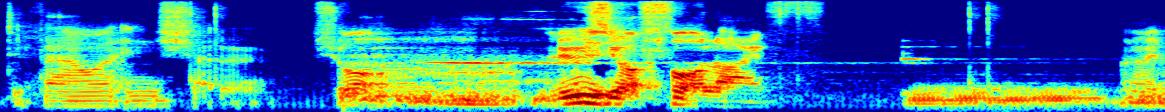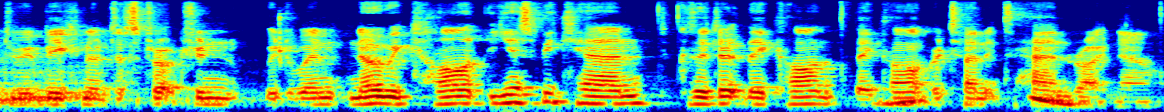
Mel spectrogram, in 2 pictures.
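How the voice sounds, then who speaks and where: This man's mid-range voice is sing-song, unhurried, and creaky, heard over music and faint background noise. He co-hosts and plays an online card game, giving casual commentary, often restarting words and quietly saying card names.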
